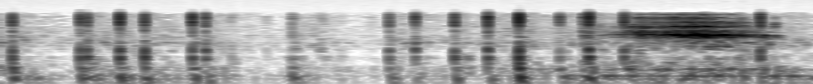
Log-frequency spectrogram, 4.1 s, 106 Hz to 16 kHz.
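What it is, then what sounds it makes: Kraft cardboard-cover spiral notebook. Bare fingertips with short nails tap and patter on the brown kraft cardboard cover of a closed A5 spiral-bound notebook, which rests on top of a black hardcover diary with both hands laid on it. About fifteen quick, dull, irregular taps sound with no ring, each with a soft low thud and a light papery click. Near the end a brighter, steadier rustling swell rises under the last few taps.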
